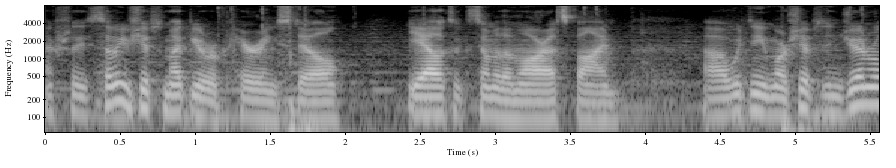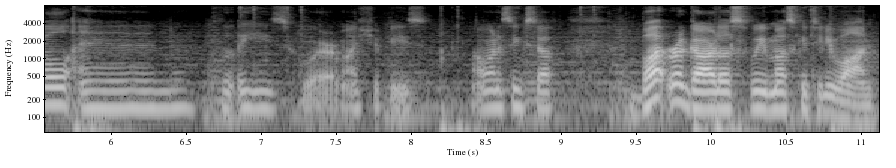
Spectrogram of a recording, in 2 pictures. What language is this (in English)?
English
